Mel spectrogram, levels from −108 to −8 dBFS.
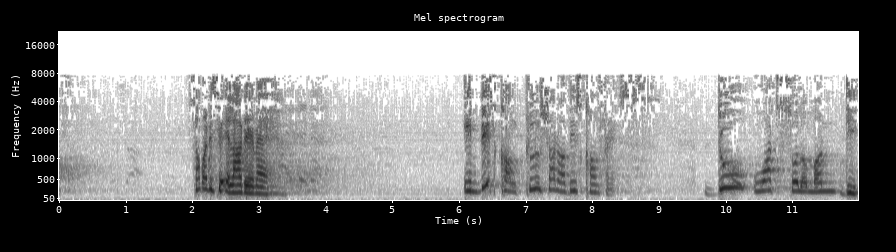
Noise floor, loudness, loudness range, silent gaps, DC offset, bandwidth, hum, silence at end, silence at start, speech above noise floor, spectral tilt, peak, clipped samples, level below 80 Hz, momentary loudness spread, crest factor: -69 dBFS; -30 LUFS; 7 LU; none; under 0.1%; 8 kHz; none; 0 s; 0 s; 40 dB; -3.5 dB/octave; -10 dBFS; under 0.1%; -72 dBFS; 23 LU; 22 dB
